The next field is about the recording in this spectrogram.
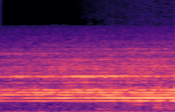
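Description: A train whistle blows in one loud, steady, sustained tone for the whole brief moment, with a low rumble of the train underneath and no voices.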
